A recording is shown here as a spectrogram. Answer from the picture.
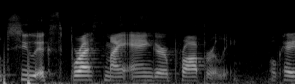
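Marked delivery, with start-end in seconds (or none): none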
